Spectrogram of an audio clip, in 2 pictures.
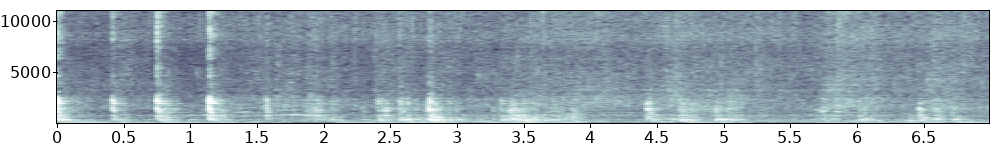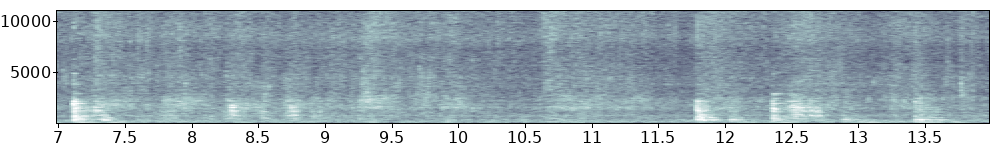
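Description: Pangas fish pieces frying with bitter gourd in a pan, a soft sizzle under frequent sharp clinks and scrapes of a spatula stirring, close and fairly quiet, with a low hum beneath.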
